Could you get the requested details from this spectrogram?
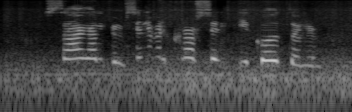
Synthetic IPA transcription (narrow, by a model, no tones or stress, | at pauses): saːɣanʏmsɪlvɪl̥kʰɾɔsːɪnikoːwðt̪œɥnʏm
